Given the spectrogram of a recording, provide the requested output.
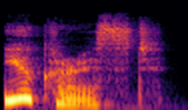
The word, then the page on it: eucharist: British English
